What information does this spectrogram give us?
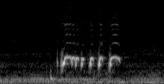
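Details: Calling a rival, a local zebra dove gives one brisk phrase of five or six rolling, throaty coo notes at mid pitch, over a low murmur of background noise.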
